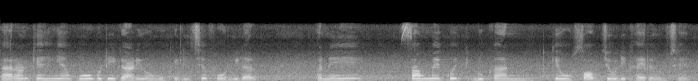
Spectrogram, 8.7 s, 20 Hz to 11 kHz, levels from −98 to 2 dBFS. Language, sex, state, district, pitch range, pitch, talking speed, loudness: Gujarati, female, Gujarat, Valsad, 190-210 Hz, 200 Hz, 135 wpm, -19 LUFS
